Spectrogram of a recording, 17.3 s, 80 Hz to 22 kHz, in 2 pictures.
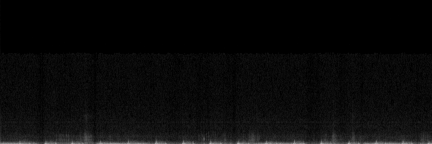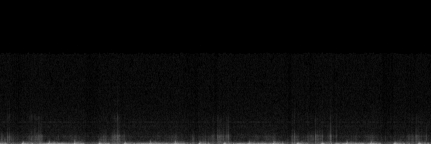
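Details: Muffled low thumping heartbeat at roughly 100 beats a minute with uneven spacing between beats; irregular heart rhythm.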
